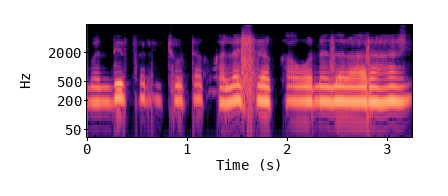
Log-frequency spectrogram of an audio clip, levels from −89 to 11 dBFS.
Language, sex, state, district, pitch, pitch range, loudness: Hindi, female, Uttar Pradesh, Lucknow, 200 Hz, 200-210 Hz, -15 LUFS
